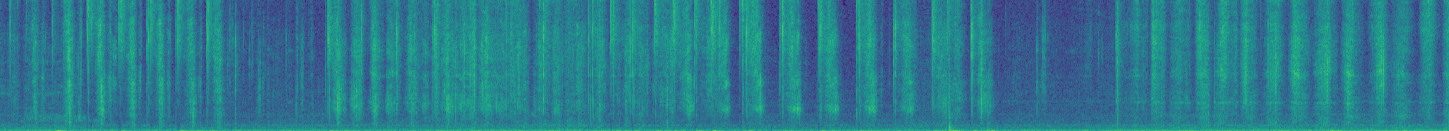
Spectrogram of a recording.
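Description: Long orange nails scratch the side of a white solid wax pillar candle in quick, repeated strokes. The result is a steady stream of dry, bright, crackly scraping bursts over a low, constant rumble.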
